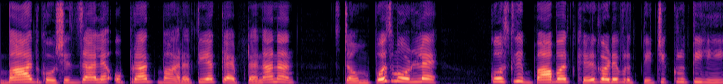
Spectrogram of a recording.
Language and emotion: Goan Konkani, disgusted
